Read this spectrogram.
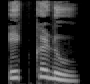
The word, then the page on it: ಎಕ್ಕಡಿ: ekkaḍi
